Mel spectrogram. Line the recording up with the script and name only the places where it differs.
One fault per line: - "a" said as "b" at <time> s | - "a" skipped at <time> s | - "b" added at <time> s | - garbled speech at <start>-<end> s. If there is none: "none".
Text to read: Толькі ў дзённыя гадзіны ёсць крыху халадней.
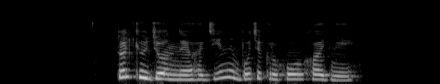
- "ёсць" said as "будзе" at 2.5 s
